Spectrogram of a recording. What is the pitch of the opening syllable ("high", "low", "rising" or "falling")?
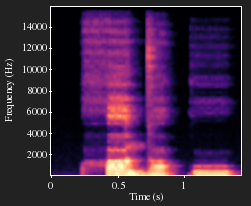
high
